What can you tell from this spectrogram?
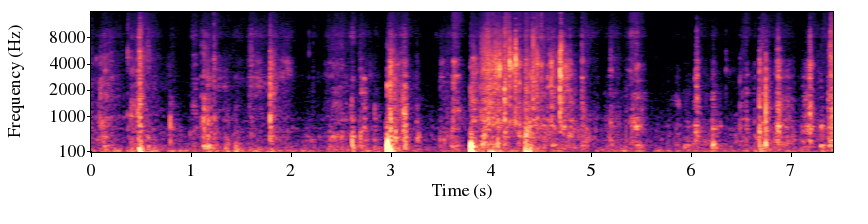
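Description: Quiet handling of a toy box and its packaging: scattered light knocks, taps and rustling as the box is moved and folded, with two sharper knocks about three and four seconds in.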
